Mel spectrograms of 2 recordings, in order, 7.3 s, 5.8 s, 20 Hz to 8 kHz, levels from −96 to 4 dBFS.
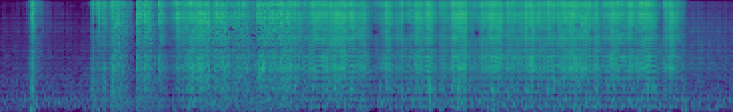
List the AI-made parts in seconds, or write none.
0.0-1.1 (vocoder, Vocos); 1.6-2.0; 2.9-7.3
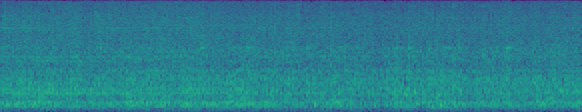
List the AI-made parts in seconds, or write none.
2.5-4.5 (vocoder, Vocos)

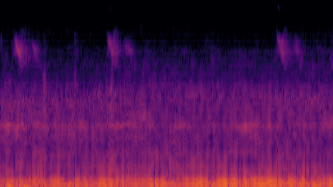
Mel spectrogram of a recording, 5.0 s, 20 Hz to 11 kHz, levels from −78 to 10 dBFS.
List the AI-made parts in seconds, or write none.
0.0-5.0 (vocoder, Vocos)

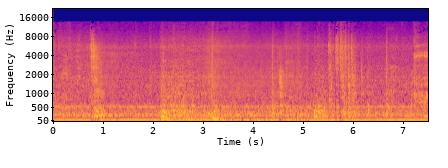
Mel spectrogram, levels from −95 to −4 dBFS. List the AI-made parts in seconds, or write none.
0.8-1.3 (vocoder, Vocos); 3.0-5.1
